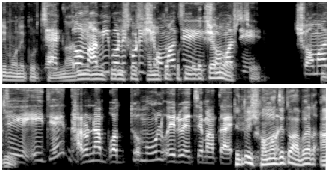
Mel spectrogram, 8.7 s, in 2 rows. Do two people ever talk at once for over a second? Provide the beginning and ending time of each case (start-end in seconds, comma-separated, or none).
0.7-3.3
